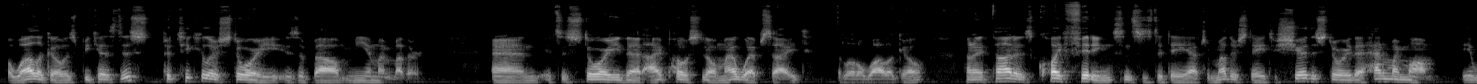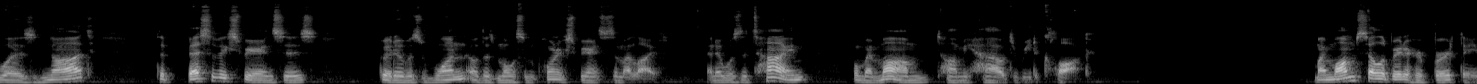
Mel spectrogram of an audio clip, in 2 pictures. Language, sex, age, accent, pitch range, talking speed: English, male, 30-49, American, 100-125 Hz, 185 wpm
